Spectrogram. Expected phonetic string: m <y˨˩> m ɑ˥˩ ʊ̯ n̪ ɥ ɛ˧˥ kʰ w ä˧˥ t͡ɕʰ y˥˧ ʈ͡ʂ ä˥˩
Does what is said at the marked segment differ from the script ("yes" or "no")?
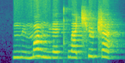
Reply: no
